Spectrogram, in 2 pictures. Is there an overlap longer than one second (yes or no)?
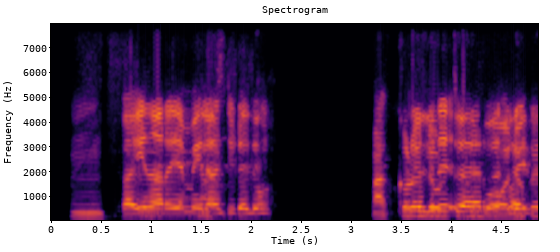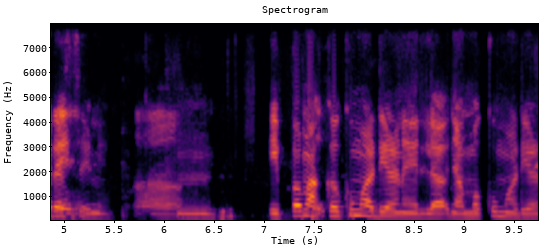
yes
